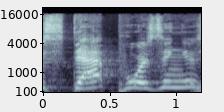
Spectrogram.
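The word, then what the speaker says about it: Kristaps Porziņģis: Kristaps Porzingis? – Yeah.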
